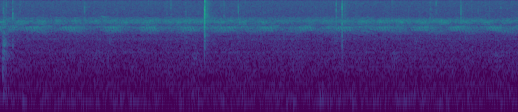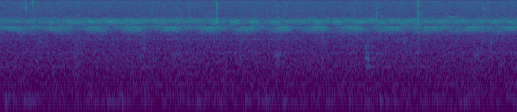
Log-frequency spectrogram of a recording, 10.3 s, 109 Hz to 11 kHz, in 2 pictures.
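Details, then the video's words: Insects calling at midnight at the end of summer, September 2020, in the countryside of Yurihama, Tottori, Japan: a steady, unbroken high shrill chorus in two close bands, with sharp crackles and pops from burning wood in a stove. "the voice of insects"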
